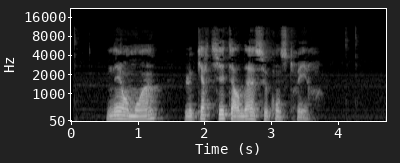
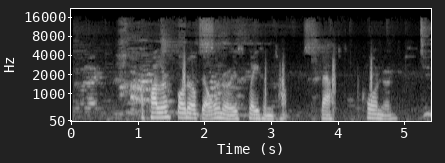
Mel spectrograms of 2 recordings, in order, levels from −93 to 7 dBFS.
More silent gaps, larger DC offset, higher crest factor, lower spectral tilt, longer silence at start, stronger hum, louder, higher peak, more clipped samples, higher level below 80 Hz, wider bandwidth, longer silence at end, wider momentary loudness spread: neither; neither; about the same, 20 dB vs 18 dB; about the same, -6 dB/octave vs -6.5 dB/octave; first, 0.55 s vs 0.05 s; neither; second, -27 LUFS vs -20 LUFS; second, -8 dBFS vs -2 dBFS; neither; second, -62 dBFS vs -54 dBFS; second, 11.5 kHz vs 16 kHz; first, 1.15 s vs 0 s; second, 14 LU vs 18 LU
